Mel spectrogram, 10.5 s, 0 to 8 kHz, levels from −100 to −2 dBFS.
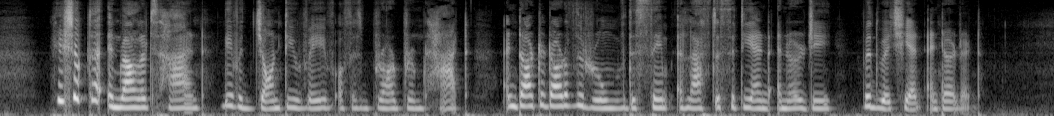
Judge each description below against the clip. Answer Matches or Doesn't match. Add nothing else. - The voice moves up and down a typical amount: Matches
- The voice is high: Matches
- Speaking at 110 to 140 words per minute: Doesn't match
